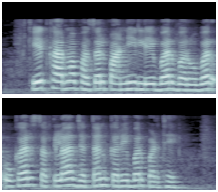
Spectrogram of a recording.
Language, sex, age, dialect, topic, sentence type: Chhattisgarhi, female, 25-30, Western/Budati/Khatahi, agriculture, statement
